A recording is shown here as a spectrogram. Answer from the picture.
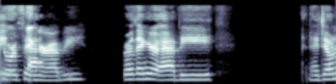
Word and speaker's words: Northanger Abbey: I think I can't remember if it was Northern Inger. I can never say it right. Northanger Abbey.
